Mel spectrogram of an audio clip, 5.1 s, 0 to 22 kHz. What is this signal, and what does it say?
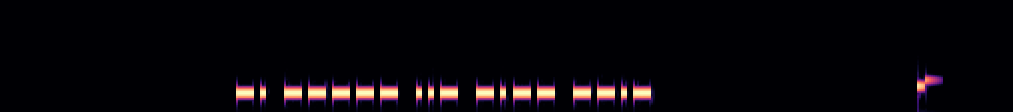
Morse code, heard as a keyed tone, about 40 wpm, 700 Hz. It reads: N0UYQ
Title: USA Call Signs - 5 Characters - 4x Character Spacing - 40wpm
